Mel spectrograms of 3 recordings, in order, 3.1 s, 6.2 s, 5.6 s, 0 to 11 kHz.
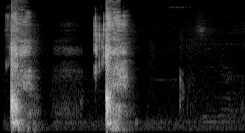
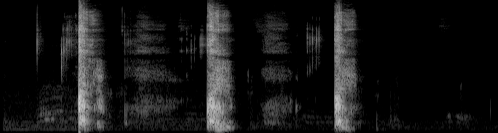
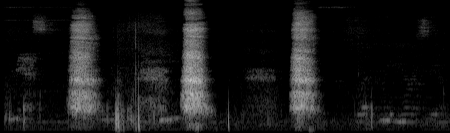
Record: cough_length: 3.1 s
cough_amplitude: 32768
cough_signal_mean_std_ratio: 0.28
three_cough_length: 6.2 s
three_cough_amplitude: 32768
three_cough_signal_mean_std_ratio: 0.23
exhalation_length: 5.6 s
exhalation_amplitude: 18659
exhalation_signal_mean_std_ratio: 0.32
survey_phase: beta (2021-08-13 to 2022-03-07)
age: 45-64
gender: Female
wearing_mask: 'No'
symptom_none: true
smoker_status: Never smoked
respiratory_condition_asthma: false
respiratory_condition_other: false
recruitment_source: REACT
submission_delay: 1 day
covid_test_result: Negative
covid_test_method: RT-qPCR
influenza_a_test_result: Negative
influenza_b_test_result: Negative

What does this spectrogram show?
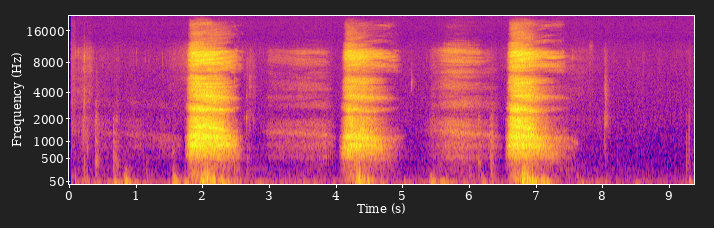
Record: exhalation_length: 9.4 s
exhalation_amplitude: 5094
exhalation_signal_mean_std_ratio: 0.36
survey_phase: beta (2021-08-13 to 2022-03-07)
age: 45-64
gender: Male
wearing_mask: 'No'
symptom_fatigue: true
symptom_headache: true
smoker_status: Never smoked
respiratory_condition_asthma: false
respiratory_condition_other: false
recruitment_source: REACT
submission_delay: 2 days
covid_test_result: Negative
covid_test_method: RT-qPCR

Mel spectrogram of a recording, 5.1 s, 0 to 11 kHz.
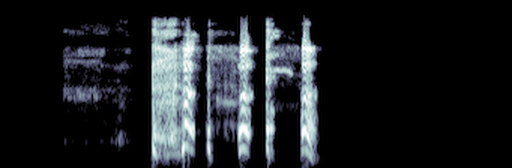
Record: three_cough_length: 5.1 s
three_cough_amplitude: 29425
three_cough_signal_mean_std_ratio: 0.3
survey_phase: beta (2021-08-13 to 2022-03-07)
age: 45-64
gender: Female
wearing_mask: 'No'
symptom_none: true
smoker_status: Current smoker (11 or more cigarettes per day)
respiratory_condition_asthma: true
respiratory_condition_other: false
recruitment_source: REACT
submission_delay: 5 days
covid_test_result: Negative
covid_test_method: RT-qPCR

